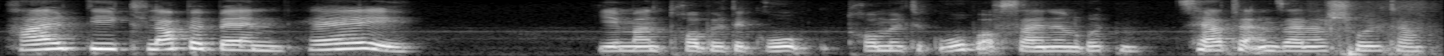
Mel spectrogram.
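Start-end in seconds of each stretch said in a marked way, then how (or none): 0.1-2.1 raised, loud telling-off, easing slightly; irritated shout. Acted. Friend shakes dreaming boy awake, irritated shout. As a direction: call sharply to rouse a screaming sleeper.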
